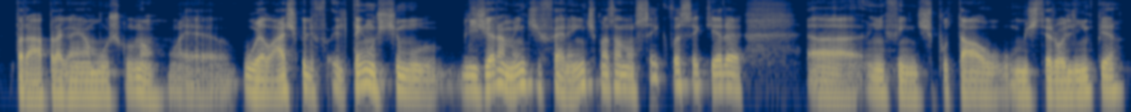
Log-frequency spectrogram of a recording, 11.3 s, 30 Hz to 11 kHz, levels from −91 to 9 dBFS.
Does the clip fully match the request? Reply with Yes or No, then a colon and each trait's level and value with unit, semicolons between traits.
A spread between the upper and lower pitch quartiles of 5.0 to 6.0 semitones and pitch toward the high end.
No: average, 5.3 semitones; very low, 95 Hz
